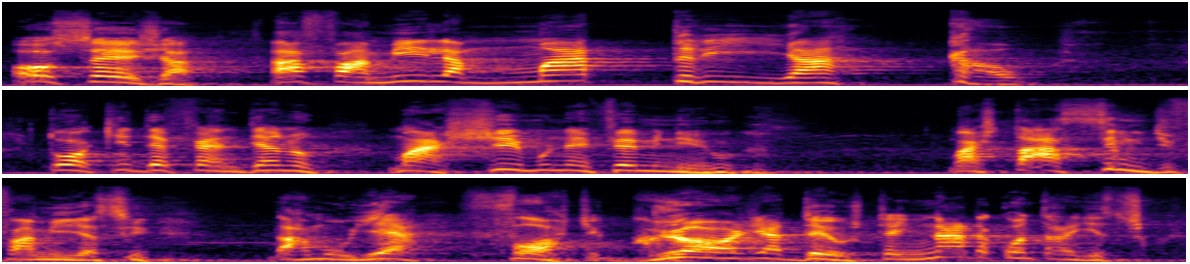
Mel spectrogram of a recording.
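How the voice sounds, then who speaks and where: A man with a Brazilian accent preaching a humorous sermon, animated and playful, sometimes shouting. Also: sits high, a little slow, gravelly. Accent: Brazilian Portuguese. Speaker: pastor. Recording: long reverb of a church hall.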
